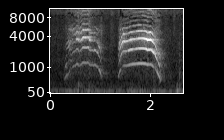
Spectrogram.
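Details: Playful, mischievous pet cat meowing twice, each meow a clear, drawn-out arched call that rises then falls, the second longer and louder, in a quiet indoor setting.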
